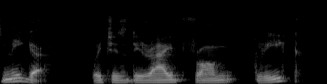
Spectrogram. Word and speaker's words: Niger: that was also called the audio there pronounced it as Niger just like we pronounced that country in West Africa today but if you open the concordant and you read and you play the pronunciation it's neiger which is derived from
